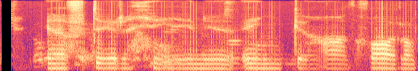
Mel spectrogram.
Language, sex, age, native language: Icelandic, male, 10, Icelandic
